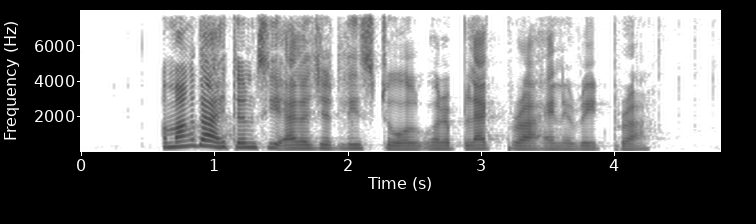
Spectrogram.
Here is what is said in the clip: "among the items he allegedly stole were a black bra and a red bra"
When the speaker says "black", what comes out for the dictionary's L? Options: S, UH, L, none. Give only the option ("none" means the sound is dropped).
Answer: L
